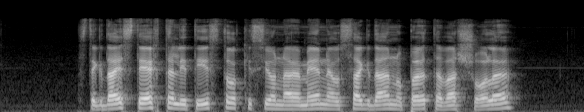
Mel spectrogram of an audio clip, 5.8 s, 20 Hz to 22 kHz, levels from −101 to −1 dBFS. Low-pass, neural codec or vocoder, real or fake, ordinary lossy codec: 10.8 kHz; none; real; none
